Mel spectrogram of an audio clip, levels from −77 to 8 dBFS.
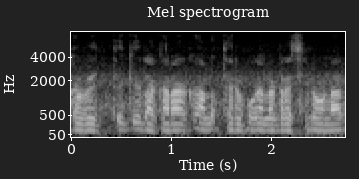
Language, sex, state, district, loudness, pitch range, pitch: Telugu, male, Telangana, Mahabubabad, -18 LUFS, 140-145 Hz, 140 Hz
